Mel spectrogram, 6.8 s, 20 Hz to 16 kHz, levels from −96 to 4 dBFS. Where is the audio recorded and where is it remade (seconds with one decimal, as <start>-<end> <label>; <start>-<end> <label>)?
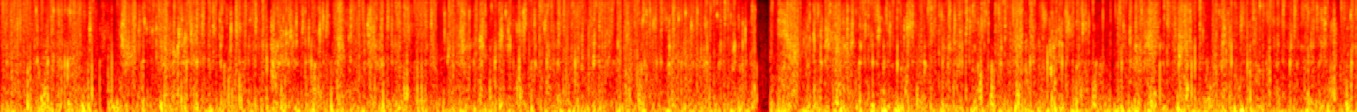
0.0-6.8 remade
